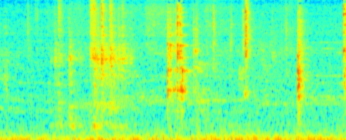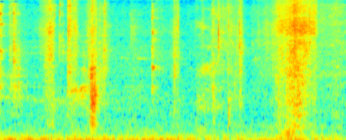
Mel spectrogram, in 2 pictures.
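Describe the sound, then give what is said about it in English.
A knife cuts a piece off a steak on a plate, sawing and scraping in short, irregular clicks and scratches over a steady low hum, with one longer, louder scrape near the end. “I bit off, I cut off a piece.”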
